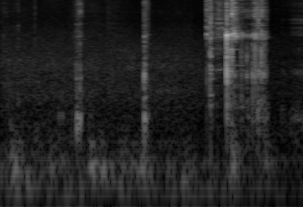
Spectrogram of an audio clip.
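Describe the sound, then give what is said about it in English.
Light metallic clinks of a titanium camping kettle and cups: two sharp taps, then a quick cluster of bright, ringing knocks with a thin high tone, over faint background rustle. “It's a little titanium kettle and cups.”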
